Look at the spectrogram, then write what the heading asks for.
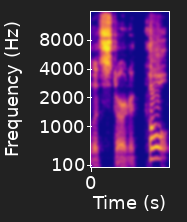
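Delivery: normal talking voice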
